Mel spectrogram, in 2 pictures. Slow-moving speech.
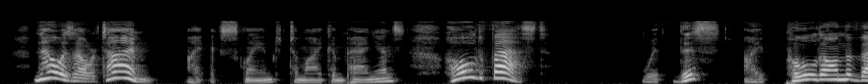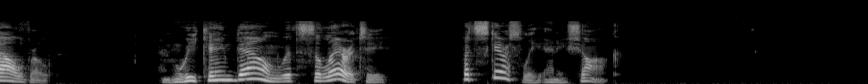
Yes: slow, 100 wpm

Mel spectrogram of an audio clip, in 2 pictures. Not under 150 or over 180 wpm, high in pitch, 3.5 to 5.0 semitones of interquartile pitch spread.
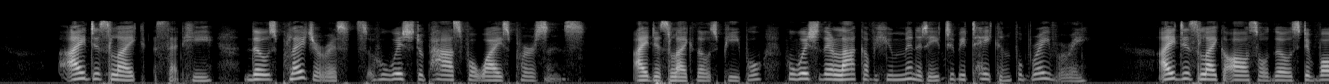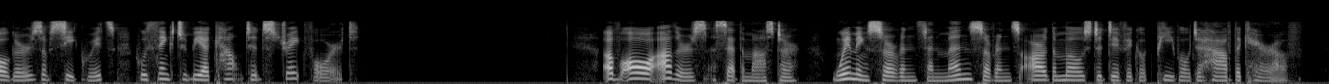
No: average, 140 wpm; high, 205 Hz; average, 4.2 semitones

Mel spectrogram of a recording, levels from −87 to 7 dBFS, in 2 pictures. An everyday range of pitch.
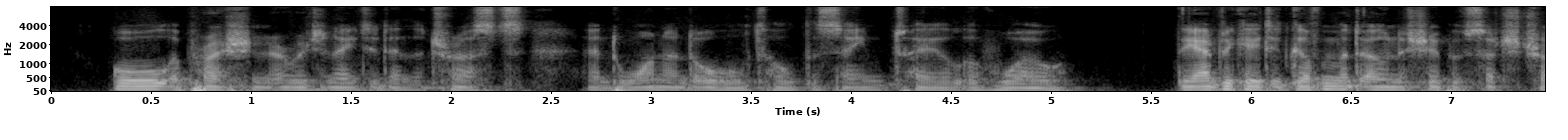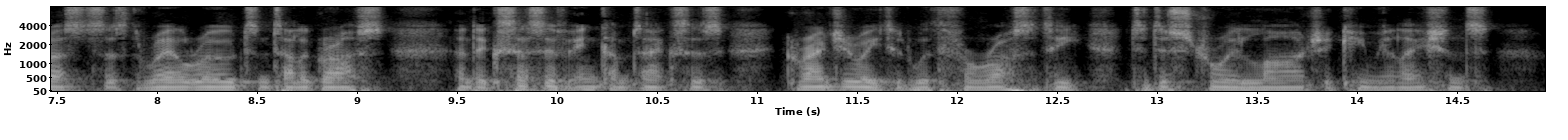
No: narrow, 2.3 semitones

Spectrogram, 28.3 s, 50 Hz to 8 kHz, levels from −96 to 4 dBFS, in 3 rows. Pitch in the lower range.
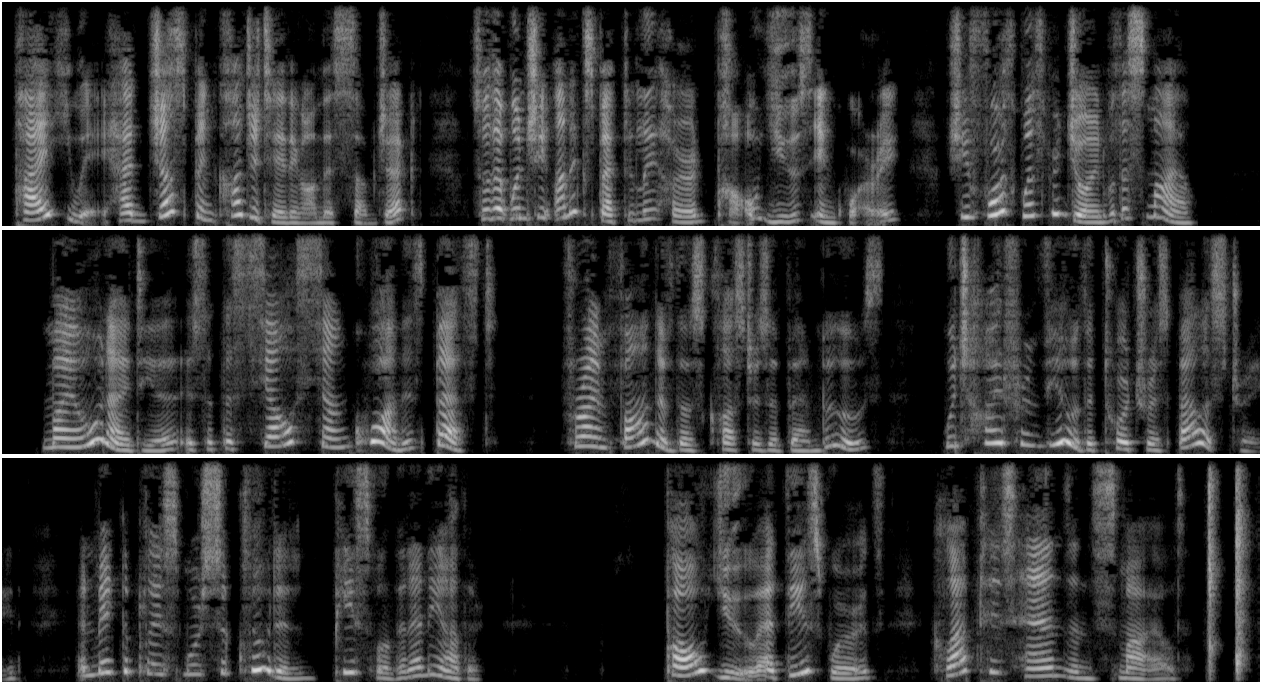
No: very high, 315 Hz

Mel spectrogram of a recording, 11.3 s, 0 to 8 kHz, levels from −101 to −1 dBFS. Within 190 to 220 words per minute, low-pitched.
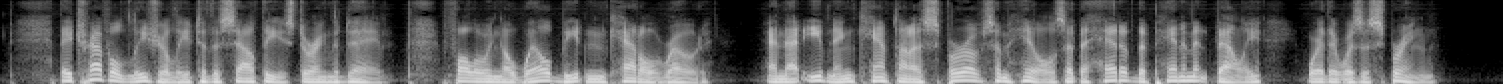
Yes: average, 195 wpm; low, 100 Hz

